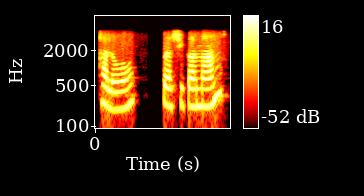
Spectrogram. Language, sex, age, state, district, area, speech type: Punjabi, female, 18-30, Punjab, Patiala, rural, conversation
